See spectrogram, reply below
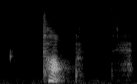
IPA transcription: ɒ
